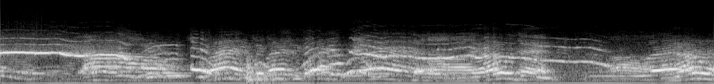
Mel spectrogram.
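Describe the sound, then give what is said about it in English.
A baby boy wails and screams continuously in high, wavering cries, heard through a hissy, band-limited old tape recording with a steady low hum underneath. “he's not going to be screaming like a baby in 1969, 1970. There he is.”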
